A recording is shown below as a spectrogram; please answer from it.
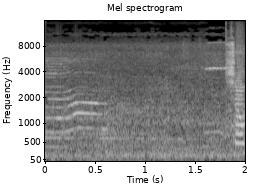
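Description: Steady low outdoor rumble, with a faint, short, rising pitched call in the first half-second.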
